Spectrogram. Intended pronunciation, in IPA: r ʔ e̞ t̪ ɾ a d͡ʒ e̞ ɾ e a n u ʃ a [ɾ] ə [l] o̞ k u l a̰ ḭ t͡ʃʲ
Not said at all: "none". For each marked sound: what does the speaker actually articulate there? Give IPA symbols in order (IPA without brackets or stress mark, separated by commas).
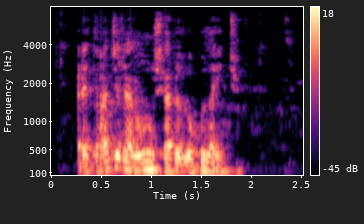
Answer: ɾ, l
